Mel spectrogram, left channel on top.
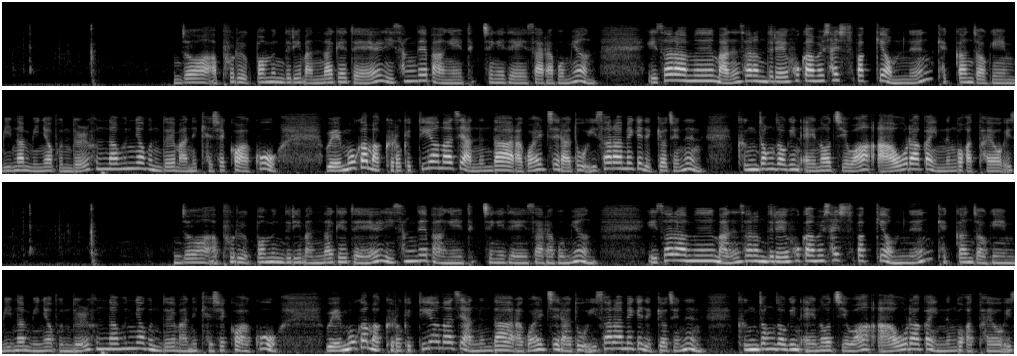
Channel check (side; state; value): both; normal; correlation 0.32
